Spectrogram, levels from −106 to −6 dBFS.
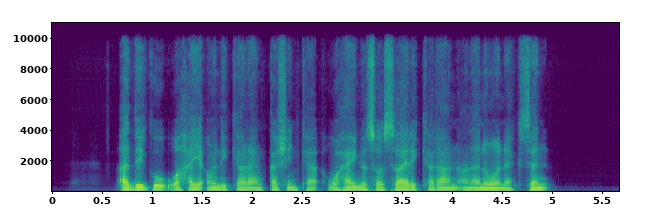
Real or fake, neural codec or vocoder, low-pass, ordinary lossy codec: fake; codec, 16 kHz in and 24 kHz out, 0.9 kbps, LongCat-Audio-Codec, four codebook decoder; 9.9 kHz; none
